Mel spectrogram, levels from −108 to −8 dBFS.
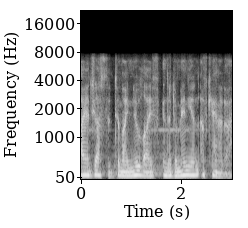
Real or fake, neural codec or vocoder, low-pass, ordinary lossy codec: fake; autoencoder, 48 kHz, 128 numbers a frame, DAC-VAE, trained on Japanese speech; 7.2 kHz; Opus, 24 kbps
